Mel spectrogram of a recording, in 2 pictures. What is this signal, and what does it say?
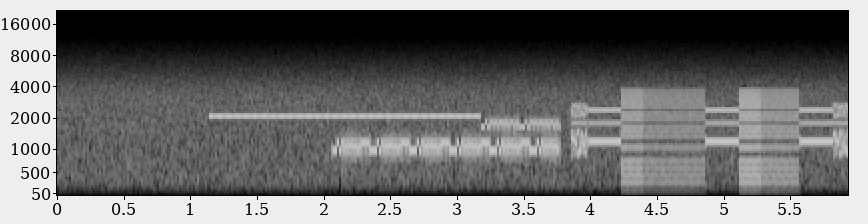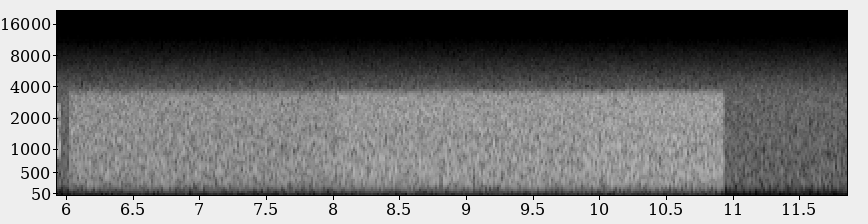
Dial-up modem handshake (V.34 or later), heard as a whistle, warbles, then hiss, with phone line noise.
